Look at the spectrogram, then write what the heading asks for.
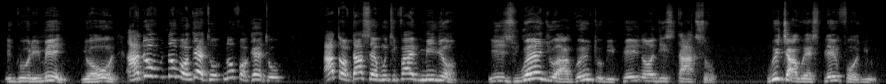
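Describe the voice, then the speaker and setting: A man's voice: sits high, a bit bright, husky. A man with a Nigerian accent giving informal satirical political commentary, theatrical and exclamatory, slipping into Pidgin and throwing out rhetorical questions. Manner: slips between standard English and Nigerian Pidgin.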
